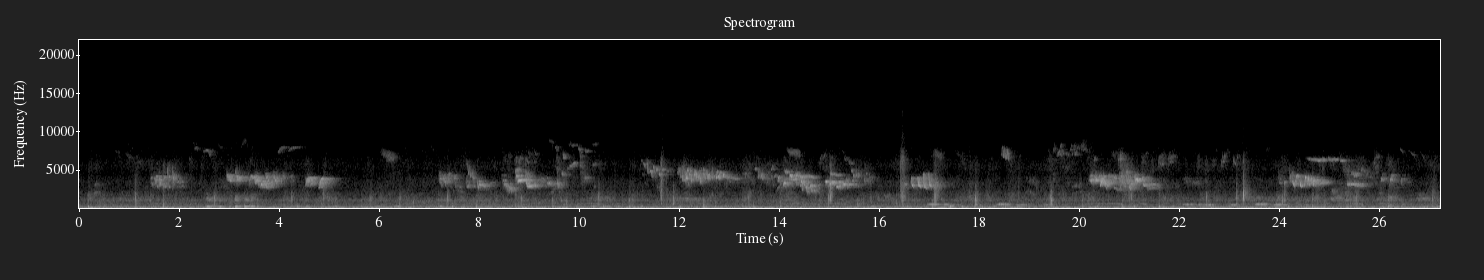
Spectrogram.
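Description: Faint birdsong: small birds chirping in short repeated phrases every second or two, over a steady low background rumble.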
